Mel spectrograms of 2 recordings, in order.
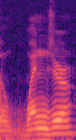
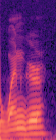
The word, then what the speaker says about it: Wenger: bauer it's made by wenger or wenger depending on how you want to pronounce it i suppose this is their day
